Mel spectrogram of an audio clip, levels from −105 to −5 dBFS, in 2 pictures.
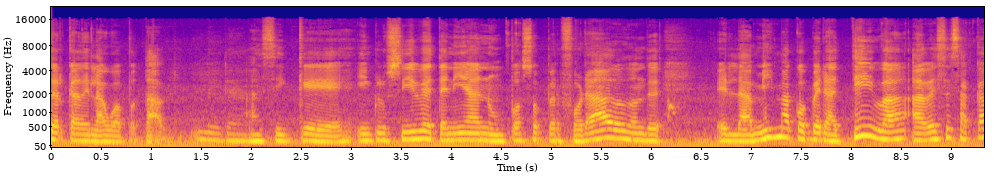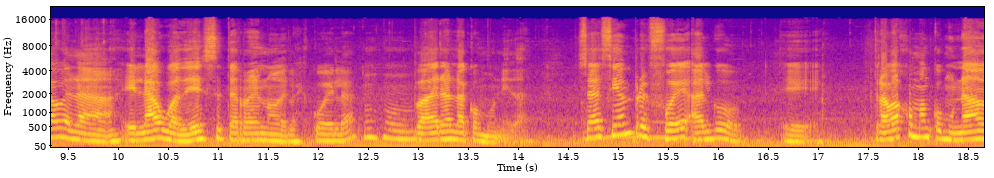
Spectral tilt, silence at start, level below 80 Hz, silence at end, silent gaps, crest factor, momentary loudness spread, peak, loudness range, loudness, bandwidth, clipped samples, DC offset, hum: -5.5 dB/octave; 0 s; -32 dBFS; 0 s; none; 10 dB; 11 LU; -2 dBFS; 3 LU; -14 LUFS; 17 kHz; under 0.1%; under 0.1%; none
